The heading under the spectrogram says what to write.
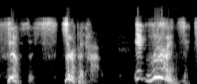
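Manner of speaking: very high, slow, drawn-out swooping voice. Repeating the impression for a listener who missed it: Smeagol voice. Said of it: "That's pretty good".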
